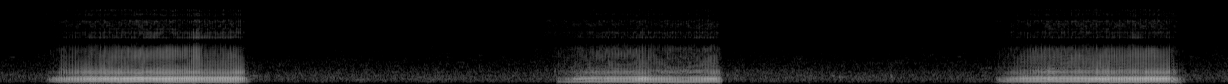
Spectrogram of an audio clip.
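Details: Three loud, long, rattling snores on the in-breath, separated by quiet pauses of a few seconds: ordinary snoring.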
